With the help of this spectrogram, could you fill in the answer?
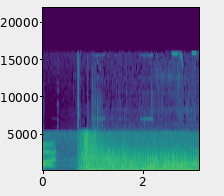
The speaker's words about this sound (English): You know what I really like about this episode? The way we have just the soothing sounds of a space shuttle just playing in the background through the whole thing. Just those little beeps, space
